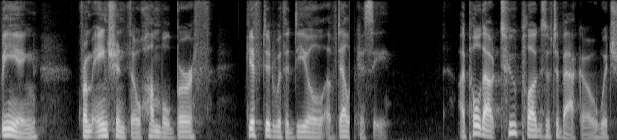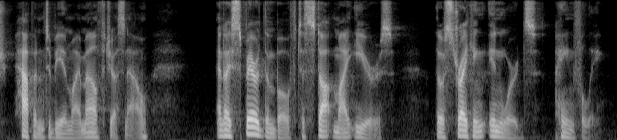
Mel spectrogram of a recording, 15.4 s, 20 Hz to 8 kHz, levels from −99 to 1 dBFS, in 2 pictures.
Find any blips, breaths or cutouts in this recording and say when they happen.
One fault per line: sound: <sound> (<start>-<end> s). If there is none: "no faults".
sound: dropout (4.4-4.4 s)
